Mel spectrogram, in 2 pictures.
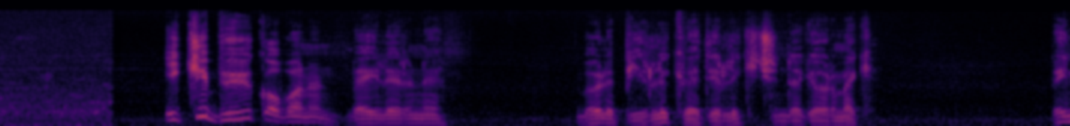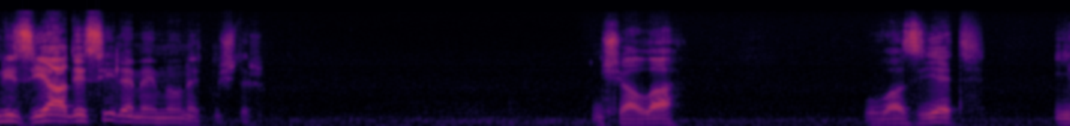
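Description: A middle-aged man speaks slowly and gravely, with pauses.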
